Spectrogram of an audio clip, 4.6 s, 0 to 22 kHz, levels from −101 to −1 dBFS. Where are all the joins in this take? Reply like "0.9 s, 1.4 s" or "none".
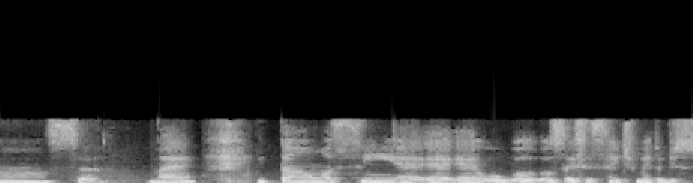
none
